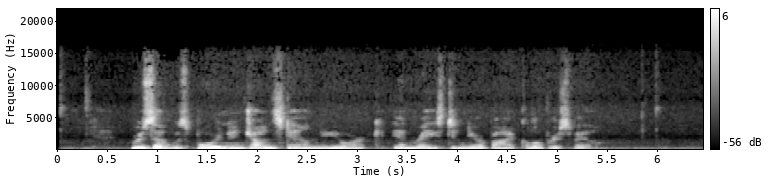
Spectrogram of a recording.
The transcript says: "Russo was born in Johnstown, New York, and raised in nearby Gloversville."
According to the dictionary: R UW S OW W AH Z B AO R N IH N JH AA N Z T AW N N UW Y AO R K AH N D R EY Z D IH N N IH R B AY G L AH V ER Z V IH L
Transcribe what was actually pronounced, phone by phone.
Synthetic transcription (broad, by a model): R UW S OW W AH Z B AO R N IH N JH AA N S T AW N N UW Y AO R K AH N R EY Z D IH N N IH R B AY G L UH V ER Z V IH L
